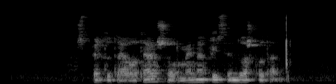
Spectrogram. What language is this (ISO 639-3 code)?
eus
